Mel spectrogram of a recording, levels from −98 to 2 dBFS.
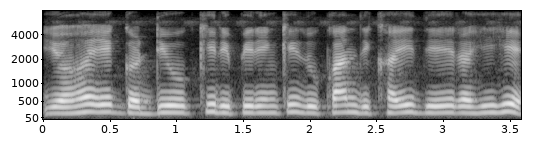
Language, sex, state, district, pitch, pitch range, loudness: Hindi, female, Chhattisgarh, Sukma, 185 Hz, 180-200 Hz, -15 LUFS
